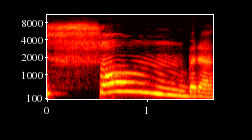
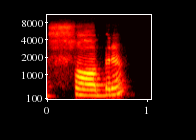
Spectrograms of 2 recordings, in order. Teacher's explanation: o som sai um pouquinho pela boca e um pouquinho pelo nariz esse som é chamado de som nasal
